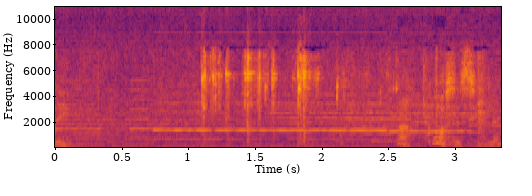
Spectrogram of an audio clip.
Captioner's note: jewelry jingles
